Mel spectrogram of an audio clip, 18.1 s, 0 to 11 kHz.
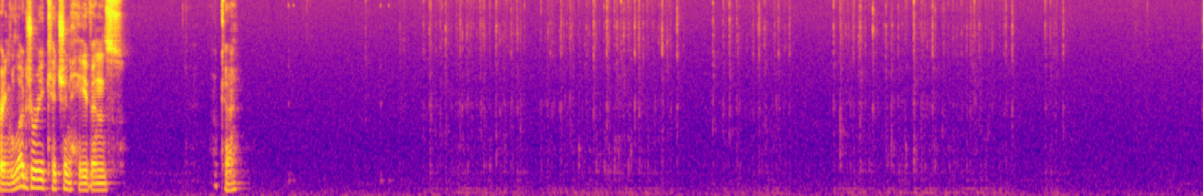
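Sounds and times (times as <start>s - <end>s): faint keyboard typing: 5.4s - 16.1s.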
